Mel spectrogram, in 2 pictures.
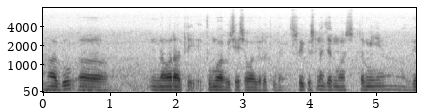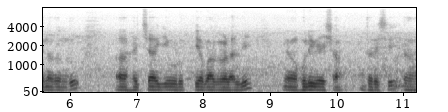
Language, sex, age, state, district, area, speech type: Kannada, male, 30-45, Karnataka, Udupi, rural, spontaneous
